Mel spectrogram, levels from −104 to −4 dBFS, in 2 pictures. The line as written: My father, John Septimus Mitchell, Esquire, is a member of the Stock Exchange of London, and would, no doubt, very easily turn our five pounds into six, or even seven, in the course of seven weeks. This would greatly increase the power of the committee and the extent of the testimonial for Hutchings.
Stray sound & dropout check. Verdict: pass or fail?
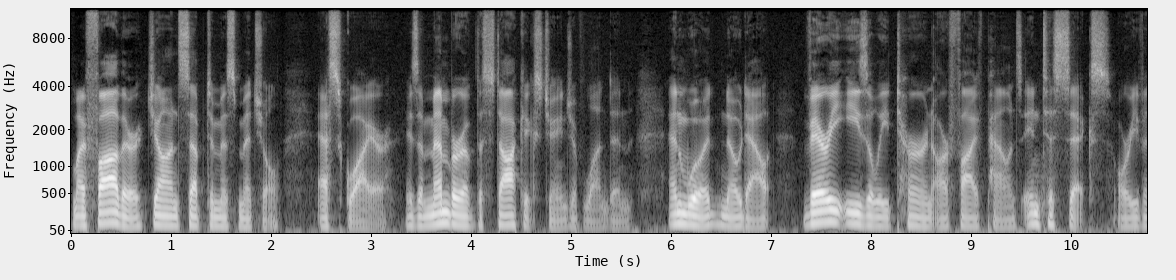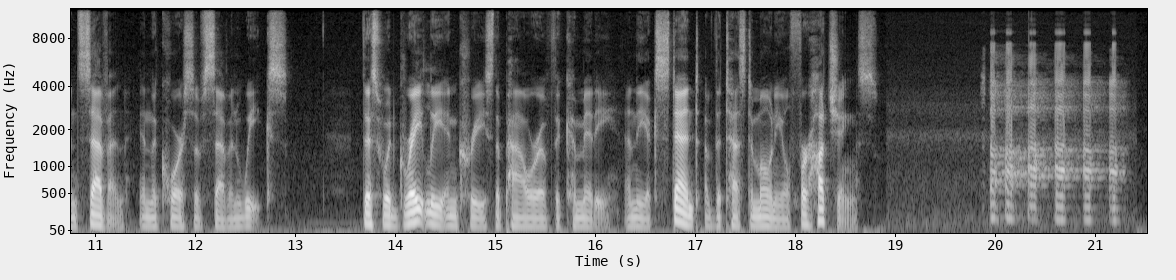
fail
